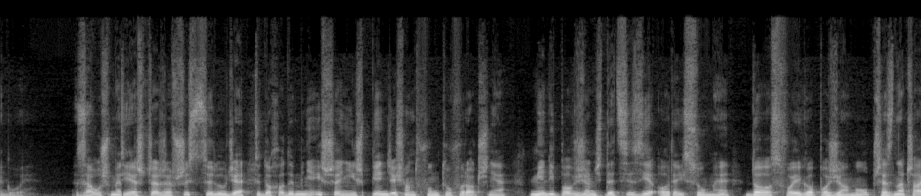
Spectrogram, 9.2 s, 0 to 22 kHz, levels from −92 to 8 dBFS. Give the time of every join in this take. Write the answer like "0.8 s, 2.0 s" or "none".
1.2 s, 2.5 s, 5.1 s, 6.7 s, 7.3 s

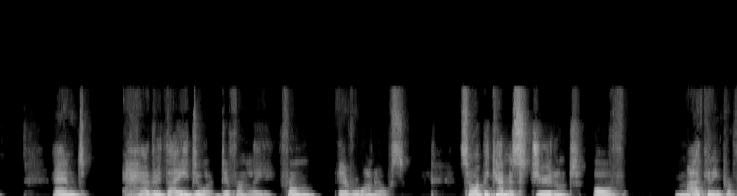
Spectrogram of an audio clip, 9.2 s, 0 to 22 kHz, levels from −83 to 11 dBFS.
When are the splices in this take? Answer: 7.3 s

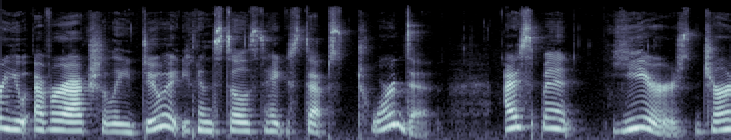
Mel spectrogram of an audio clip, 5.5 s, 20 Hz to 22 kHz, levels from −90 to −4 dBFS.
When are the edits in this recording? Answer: none

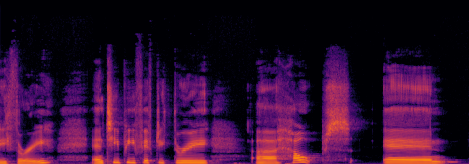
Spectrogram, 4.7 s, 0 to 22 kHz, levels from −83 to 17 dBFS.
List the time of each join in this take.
none

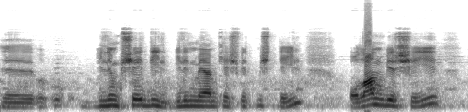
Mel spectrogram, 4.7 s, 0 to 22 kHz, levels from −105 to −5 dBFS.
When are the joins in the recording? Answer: 1.2 s, 2.2 s

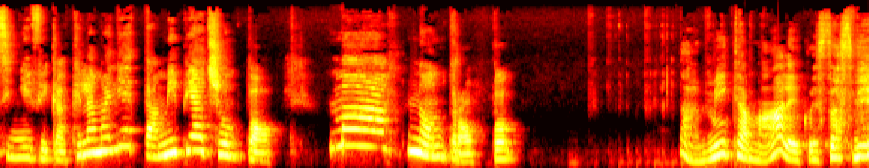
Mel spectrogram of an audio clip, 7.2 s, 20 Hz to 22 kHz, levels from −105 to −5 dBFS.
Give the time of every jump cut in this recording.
none

